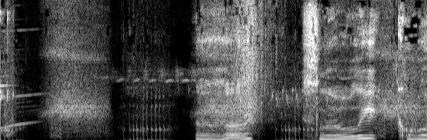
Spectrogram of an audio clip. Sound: snoring

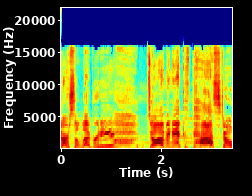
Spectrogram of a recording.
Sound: gasps

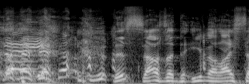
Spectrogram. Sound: laughs

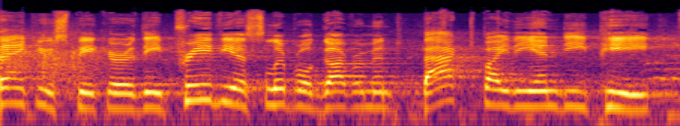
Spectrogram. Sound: applause

